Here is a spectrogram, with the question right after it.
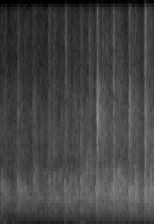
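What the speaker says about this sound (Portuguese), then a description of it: "Você pode aplaudir Jesus na vida deles." A church congregation applauds in a dense, even wash of clapping that grows slightly fuller partway through.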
